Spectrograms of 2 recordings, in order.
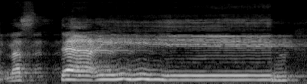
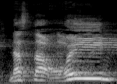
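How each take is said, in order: First: Slow chanted নাস্তাঈন with a long-held final "een"; sung, recite নাস্তাঈন, stretching the ঈ far out; measured Quranic chant, last vowel held long; sung, correct recitation. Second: নাস্তাঈন said short with a heavy, falling "een"; louder, quicker নাস্তাঈন, the ঈ swelling then dropping; mistaken ending. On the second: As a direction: show the faulty, cut-short নাস্তাঈন. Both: Shown as a demonstration. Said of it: "এরকম যেন হয়".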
